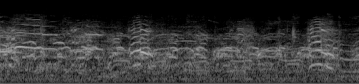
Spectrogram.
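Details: Geese with goslings at Virginia Lake in Reno, recorded in spring: overlapping honking and high, thin peeping calls from several birds, a steady mixed chorus with rising and falling squeaky notes throughout.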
